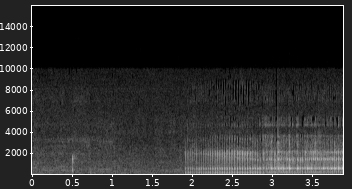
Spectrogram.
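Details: Bulldog snoring in the living room: a quiet start, then one loud, rough, fluttering snore building over about two seconds; snoring.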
